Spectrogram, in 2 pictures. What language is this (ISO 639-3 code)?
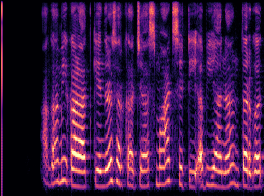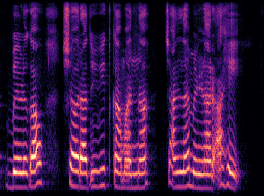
mar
